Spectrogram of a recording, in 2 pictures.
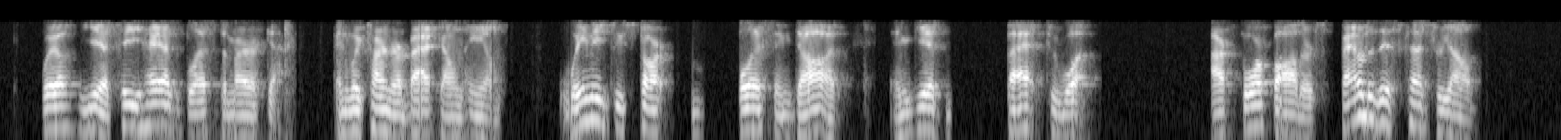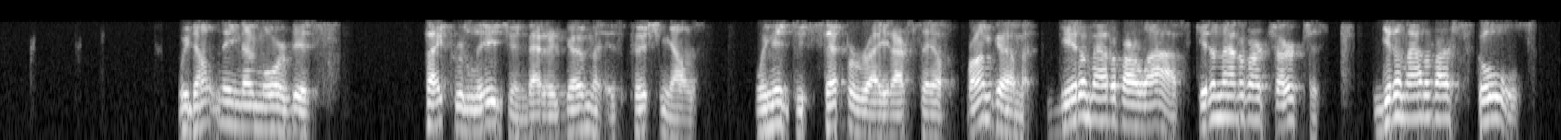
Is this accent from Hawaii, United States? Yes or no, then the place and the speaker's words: no; North Carolina, United States; But my home state of North Carolina has made common law marriage illegal.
